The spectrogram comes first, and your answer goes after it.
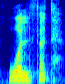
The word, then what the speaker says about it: والفتح: Notice hamzatul wasl sign here. So this special hamza is pronounced only when needed. That is, when the word comes by itself or at the beginning of a sentence with no preceding word before it. Otherwise, the a sound of al is not pronounced.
